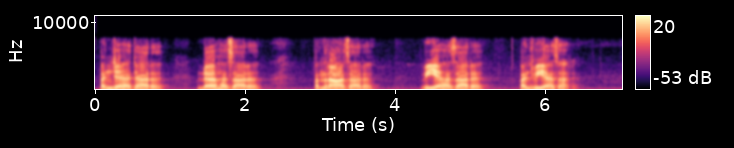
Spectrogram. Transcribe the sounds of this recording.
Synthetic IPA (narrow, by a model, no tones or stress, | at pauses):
pɐ̃ɲd͡ʑɦɐzaːɾ | ɗəɦɐzaːɾ | pɐ̃nd̪ɾãɦɐzaːɾ | ʋiːɦɐzaːɾ | pɐ̃ɲd͡ʑʋiːɦɐzaːɾ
